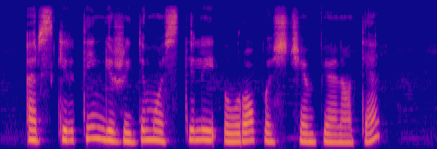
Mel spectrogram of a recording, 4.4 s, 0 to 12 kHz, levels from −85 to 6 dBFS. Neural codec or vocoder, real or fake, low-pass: none; real; 9.9 kHz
